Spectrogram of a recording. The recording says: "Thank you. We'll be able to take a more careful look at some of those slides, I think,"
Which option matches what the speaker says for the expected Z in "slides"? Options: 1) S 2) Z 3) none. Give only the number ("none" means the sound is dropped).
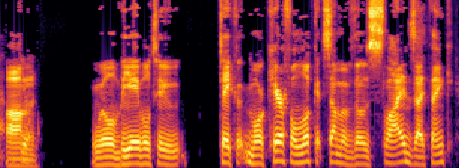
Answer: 2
